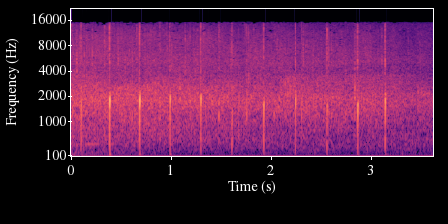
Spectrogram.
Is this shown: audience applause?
yes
